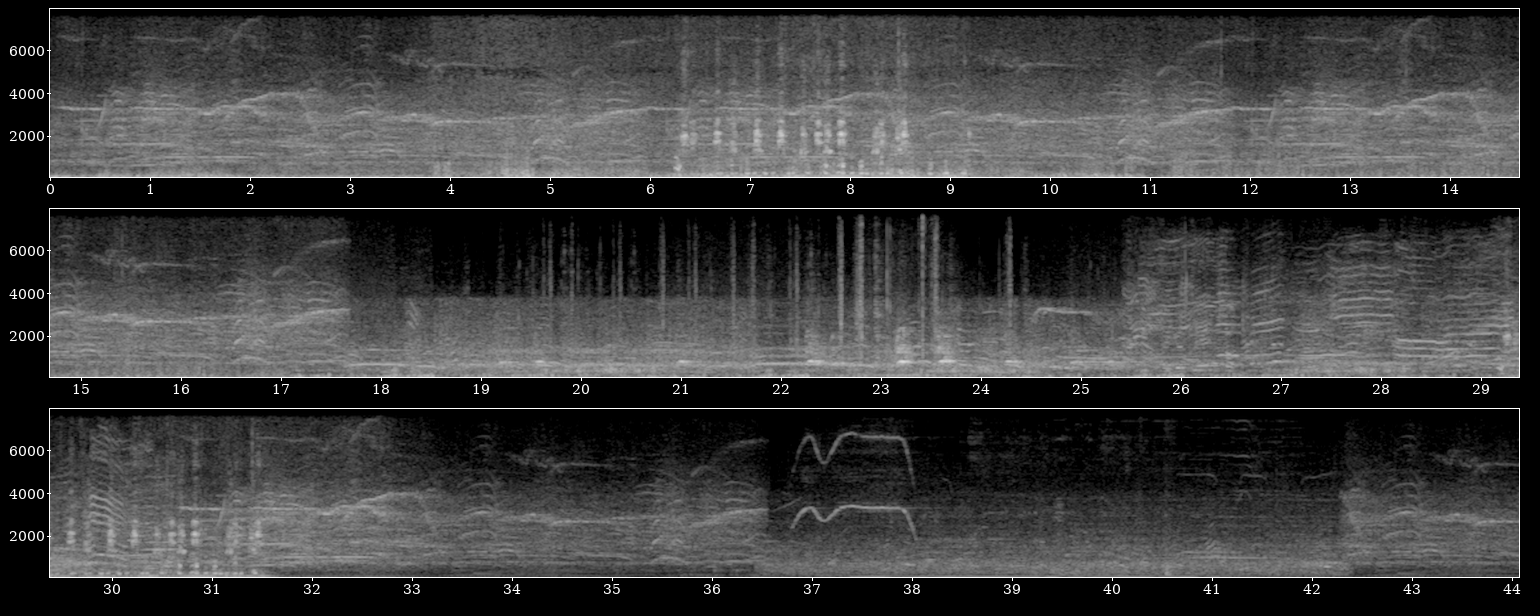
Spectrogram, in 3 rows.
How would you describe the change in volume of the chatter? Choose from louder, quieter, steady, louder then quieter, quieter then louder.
quieter.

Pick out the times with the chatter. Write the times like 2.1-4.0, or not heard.
0.0-44.0.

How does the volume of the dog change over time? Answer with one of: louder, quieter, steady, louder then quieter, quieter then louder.
louder then quieter.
